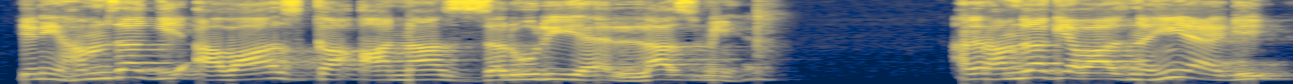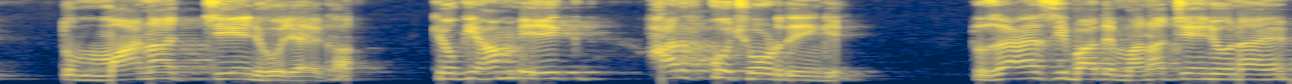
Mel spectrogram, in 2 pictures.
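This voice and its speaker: A Quran recitation teacher gives a step-by-step tajweed lesson, pausing to stretch out example words slowly. His voice is high and bright with a gravelly edge, and the room echoes noticeably.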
